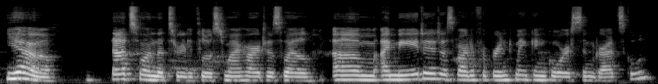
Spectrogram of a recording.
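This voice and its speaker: A woman's voice: mid-range voice, normal speed, darkish tone. A woman from Pakistan, an art professor, answering interview questions in a reflective, talkative way with many casual fillers.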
